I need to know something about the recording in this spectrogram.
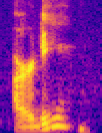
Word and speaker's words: already: Already is pronounced RD in fast speech. I'm already there. Good question. Yeah, so in really fast speech, so remember, already can change into already. You can also drop the L part and say already or already.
